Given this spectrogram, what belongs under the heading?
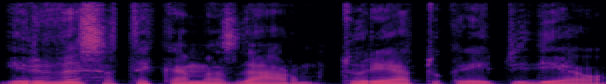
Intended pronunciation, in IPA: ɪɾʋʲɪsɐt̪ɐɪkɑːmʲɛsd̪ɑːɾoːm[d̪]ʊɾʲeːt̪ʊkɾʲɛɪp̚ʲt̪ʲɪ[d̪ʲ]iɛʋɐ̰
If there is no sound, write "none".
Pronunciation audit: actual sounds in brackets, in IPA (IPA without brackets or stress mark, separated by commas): t̪, d̪ʲ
